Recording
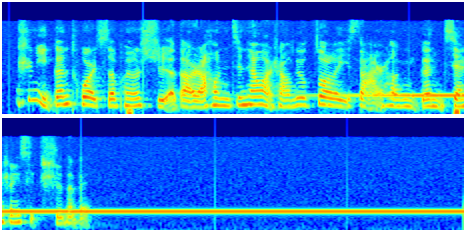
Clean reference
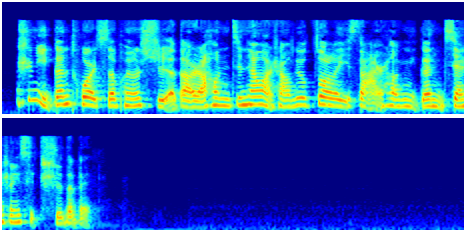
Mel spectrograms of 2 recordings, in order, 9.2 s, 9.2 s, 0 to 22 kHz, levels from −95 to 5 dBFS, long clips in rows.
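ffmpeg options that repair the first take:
-filter_complex "[0:a]adeclick=t=4,bandreject=f=560:w=30,asplit=3[a][b][c];[a]afade=t=out:st=1.24:d=0.02[d];[b]highpass=f=140:w=0.5412,highpass=f=140:w=1.3066,afade=t=in:st=1.24:d=0.02,afade=t=out:st=1.36:d=0.02[e];[c]afade=t=in:st=1.36:d=0.02[f];[d][e][f]amix=inputs=3:normalize=0,asplit=3[g][h][i];[g]afade=t=out:st=4.51:d=0.02[j];[h]highpass=f=140:w=0.5412,highpass=f=140:w=1.3066,afade=t=in:st=4.51:d=0.02,afade=t=out:st=4.63:d=0.02[k];[i]afade=t=in:st=4.63:d=0.02[l];[j][k][l]amix=inputs=3:normalize=0,agate=range=-21dB:threshold=-26dB"

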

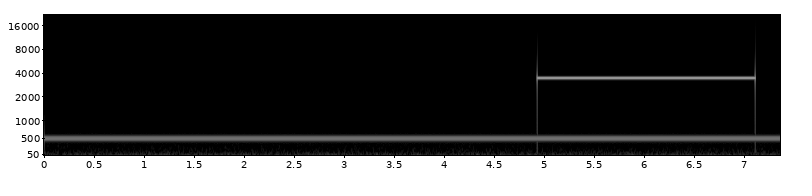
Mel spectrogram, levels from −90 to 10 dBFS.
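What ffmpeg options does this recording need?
-af "bandreject=f=500:w=30,agate=range=-21dB:threshold=-41dB"

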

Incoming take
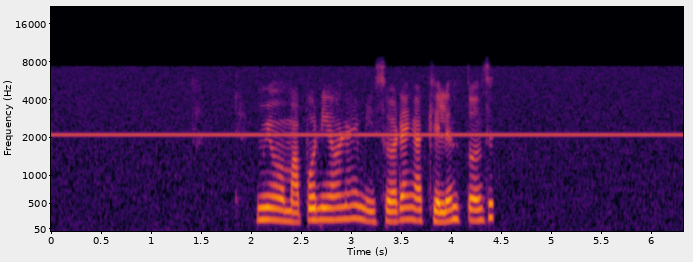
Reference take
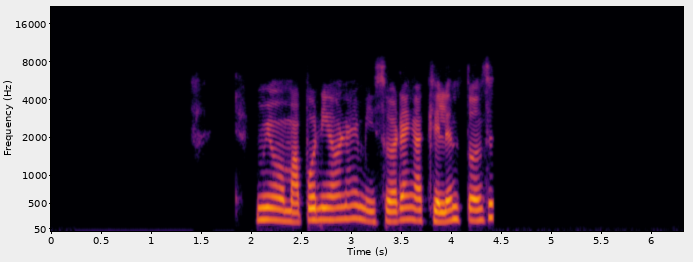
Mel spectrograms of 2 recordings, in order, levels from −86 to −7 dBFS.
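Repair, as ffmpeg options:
-af "bandreject=f=2.1k:w=30,afwtdn=0.0028"

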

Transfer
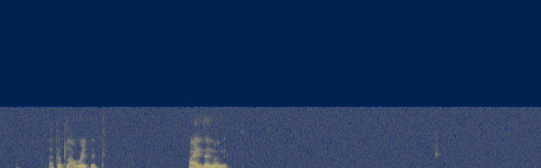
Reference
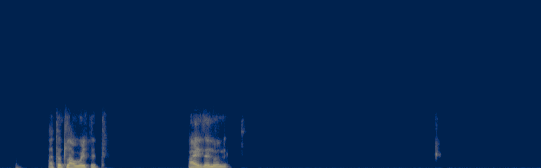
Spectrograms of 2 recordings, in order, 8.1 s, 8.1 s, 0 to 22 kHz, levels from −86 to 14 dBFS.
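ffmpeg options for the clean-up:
-af "afwtdn=0.0056,asetnsamples=n=441:p=0,asendcmd='1.19 volume volume -5.5dB',volume=0dB"

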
